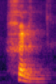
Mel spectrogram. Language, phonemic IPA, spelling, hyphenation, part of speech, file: Dutch, /ˈɣʏ.nə(n)/, gunnen, gun‧nen, verb, Nl-gunnen.ogg
- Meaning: to think someone deserves something, to witness or acknowledge someone's success or enjoyment without envy or grudge (usually referring to positive outcomes)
